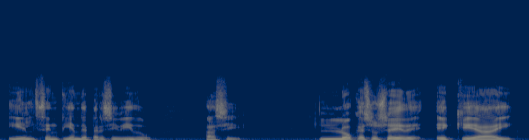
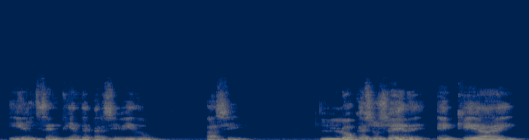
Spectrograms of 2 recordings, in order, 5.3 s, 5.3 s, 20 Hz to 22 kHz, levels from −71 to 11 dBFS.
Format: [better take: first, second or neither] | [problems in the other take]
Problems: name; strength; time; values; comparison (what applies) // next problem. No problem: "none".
first | off-mic speech; far // room echo; very slight; dies away in 0.2 s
